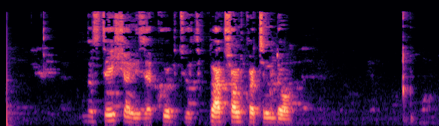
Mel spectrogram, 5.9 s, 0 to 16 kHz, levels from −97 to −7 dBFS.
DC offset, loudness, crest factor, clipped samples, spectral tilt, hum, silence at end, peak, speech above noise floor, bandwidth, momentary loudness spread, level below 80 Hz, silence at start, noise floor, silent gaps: under 0.1%; -22 LUFS; 22 dB; under 0.1%; -1.5 dB/octave; none; 0.45 s; -2 dBFS; 53 dB; 11.5 kHz; 20 LU; -66 dBFS; 1.15 s; -75 dBFS; none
